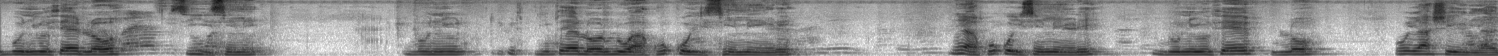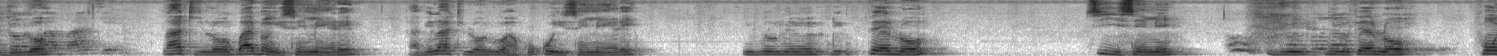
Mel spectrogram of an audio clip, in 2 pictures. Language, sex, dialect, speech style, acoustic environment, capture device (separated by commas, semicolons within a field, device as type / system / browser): Yoruba, male, Nigeria - Ibadan, happy, silence, mobile / Linux / Chrome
